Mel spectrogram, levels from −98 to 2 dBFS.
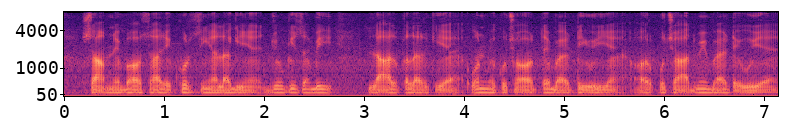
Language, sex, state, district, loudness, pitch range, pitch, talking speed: Hindi, male, Goa, North and South Goa, -22 LUFS, 65-70 Hz, 65 Hz, 210 wpm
